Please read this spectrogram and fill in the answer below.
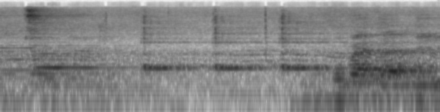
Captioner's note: knock, knock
